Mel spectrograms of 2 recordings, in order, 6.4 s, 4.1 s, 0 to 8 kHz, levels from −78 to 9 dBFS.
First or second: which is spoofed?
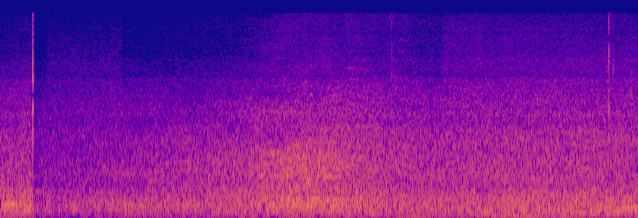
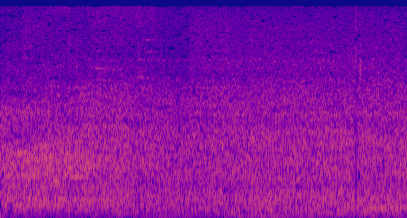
first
